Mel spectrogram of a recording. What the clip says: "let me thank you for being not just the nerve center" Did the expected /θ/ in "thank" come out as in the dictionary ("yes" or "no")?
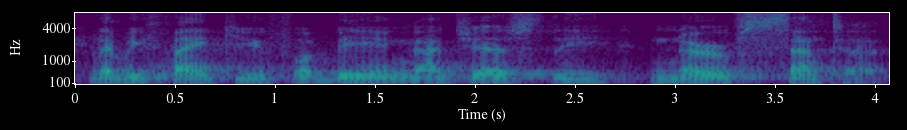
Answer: yes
